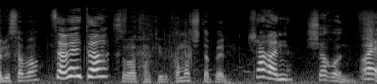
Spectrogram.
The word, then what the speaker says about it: Sharon: Sharon. Sharon. Ouais. Sharon comme le métro Sharon. Non, alors comme Sharon Stone.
